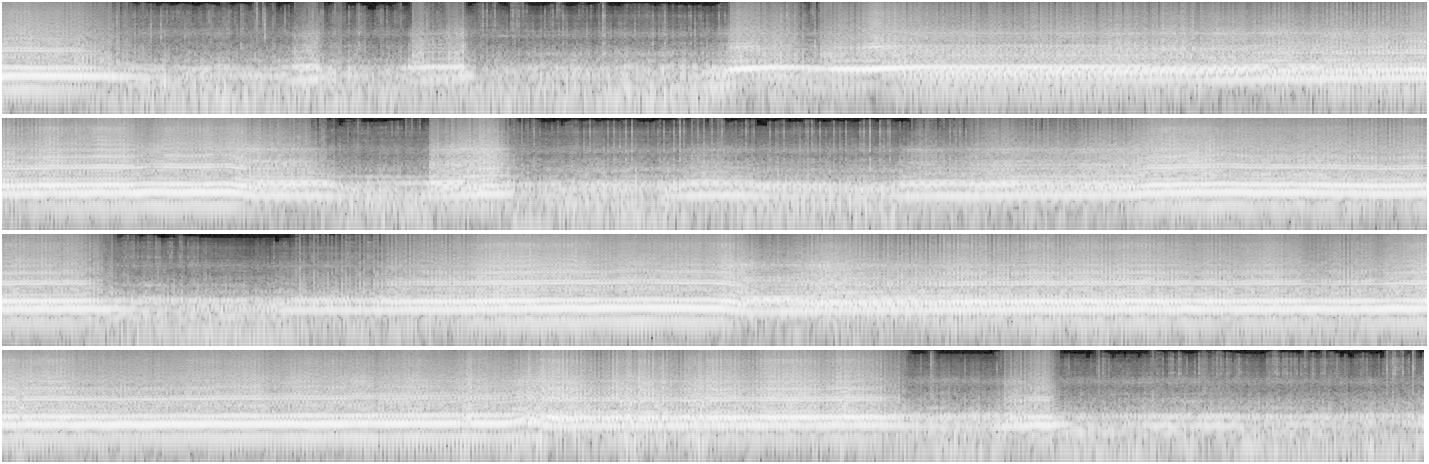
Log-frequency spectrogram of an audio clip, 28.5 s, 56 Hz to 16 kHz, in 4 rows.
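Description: Chevrolet Camaro ZL1's supercharged 6.2-litre V8 pulling hard on track, its note holding high, then dropping sharply several times as the throttle is lifted for braking and gear changes before climbing again. It is not running cleanly: the driver puts it down to a slight misfire or the engine hunting for fuel, which kept him off full throttle.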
